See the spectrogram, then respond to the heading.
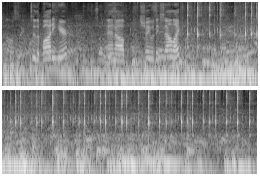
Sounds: speech
music

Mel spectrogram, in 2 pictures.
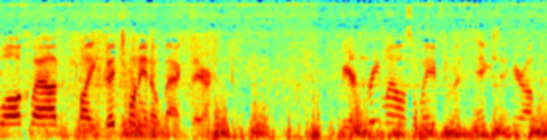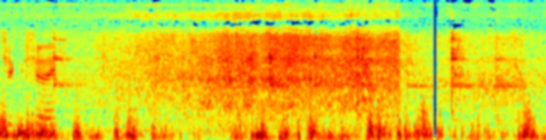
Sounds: tornado roaring

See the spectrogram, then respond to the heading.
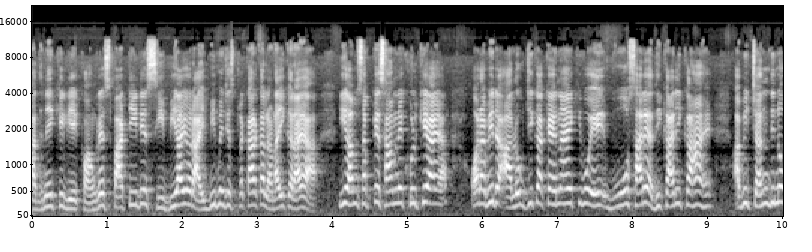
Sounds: speech

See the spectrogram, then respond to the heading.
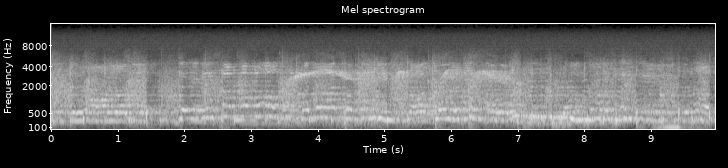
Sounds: music

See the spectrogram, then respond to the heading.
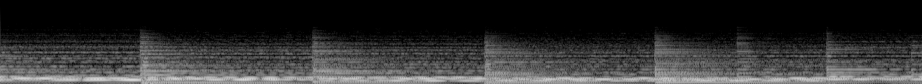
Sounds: ambient music
music

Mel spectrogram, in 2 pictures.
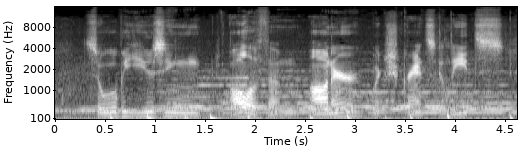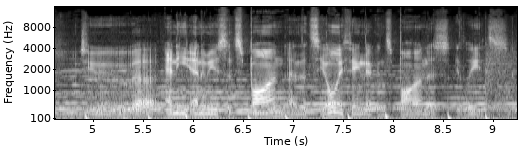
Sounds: speech
music

